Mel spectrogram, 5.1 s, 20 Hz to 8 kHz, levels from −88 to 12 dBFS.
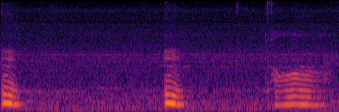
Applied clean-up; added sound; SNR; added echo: none; none; none; none.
